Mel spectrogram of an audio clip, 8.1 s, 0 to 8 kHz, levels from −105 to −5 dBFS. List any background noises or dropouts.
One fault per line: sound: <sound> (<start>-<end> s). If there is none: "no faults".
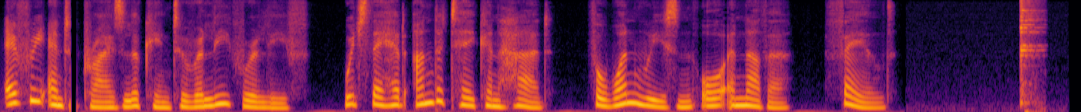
sound: dropout (0.5-0.6 s)
sound: tap (7.7-7.9 s)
